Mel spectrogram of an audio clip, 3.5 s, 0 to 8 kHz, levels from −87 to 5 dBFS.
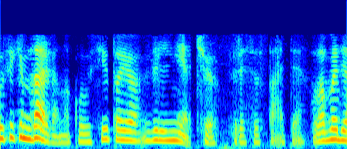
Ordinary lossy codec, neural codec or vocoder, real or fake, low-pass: AAC, 16 kbps; none; real; 7.2 kHz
